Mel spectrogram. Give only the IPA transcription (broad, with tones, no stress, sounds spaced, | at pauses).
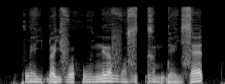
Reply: k w e̤˨˩ j ɓ ə˧˩ j v o˧˩ h w ṳ˨˩ n ɨ˧ ə̯ v ɔ̤˨˩ z ə˦˥ t̚ ɣ ə̤˨˩ m ɗ e̤˨˩ j z ɛ˦˥ t̚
